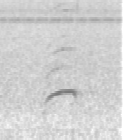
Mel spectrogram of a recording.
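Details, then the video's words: Young monkey left alone, calling for its mother: one clear whistled note, rising briefly, then held level and dropping away after about a third of a second, over steady background hiss. "calling - calling the mother who left him alone"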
